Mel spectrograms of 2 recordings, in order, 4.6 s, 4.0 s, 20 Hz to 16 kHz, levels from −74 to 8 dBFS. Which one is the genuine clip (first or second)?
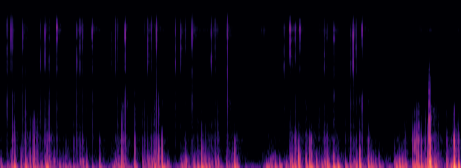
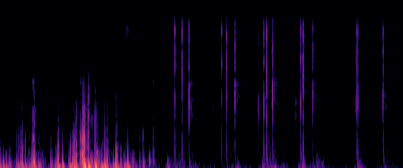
second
